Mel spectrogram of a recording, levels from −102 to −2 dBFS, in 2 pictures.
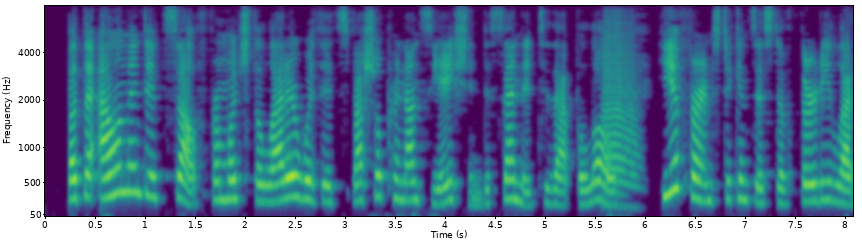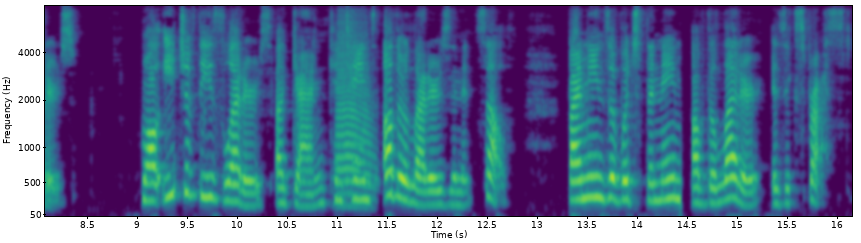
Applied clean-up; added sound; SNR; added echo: classical method Wiener filter.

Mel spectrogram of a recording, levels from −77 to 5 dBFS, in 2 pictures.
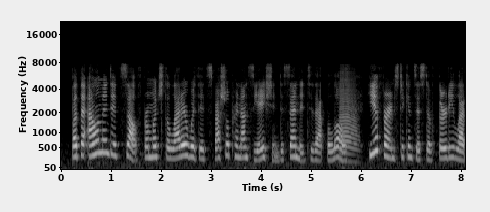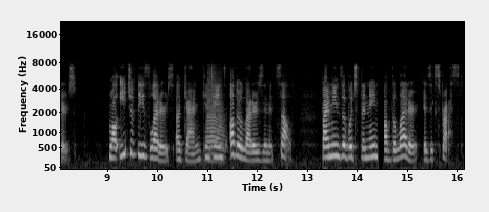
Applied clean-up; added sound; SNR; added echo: none; Brass instrument; 11 dB; none.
